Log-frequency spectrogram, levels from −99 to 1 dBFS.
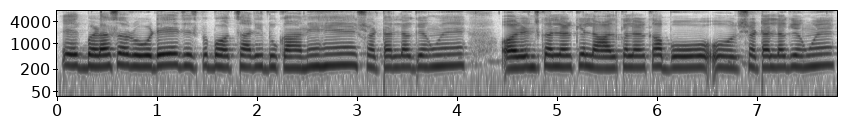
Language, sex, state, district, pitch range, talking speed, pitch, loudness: Hindi, female, Bihar, Sitamarhi, 230-250 Hz, 205 wpm, 240 Hz, -16 LUFS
